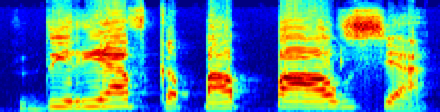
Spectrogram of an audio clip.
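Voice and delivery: loud, drawn-out teasing crow; gloat, stretching out the last word; taunting through laughter. A narrator's reading. Sister teases her snow-covered brother, gleefully mocking. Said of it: "сквозь смех выдавила из себя Диди".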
